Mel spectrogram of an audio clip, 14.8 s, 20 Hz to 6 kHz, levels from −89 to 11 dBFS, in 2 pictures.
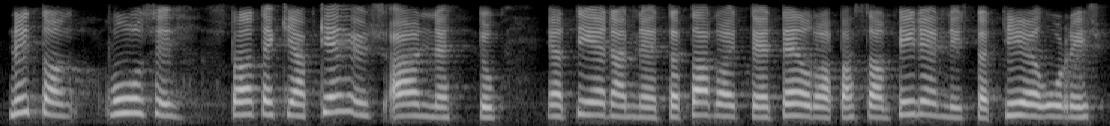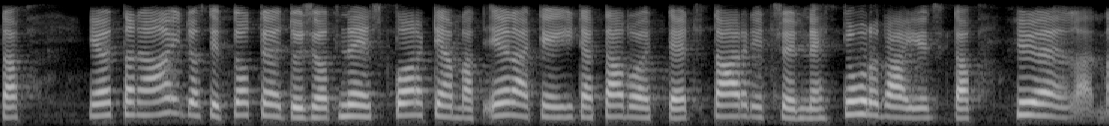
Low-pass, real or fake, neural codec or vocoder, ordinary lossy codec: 5.4 kHz; fake; autoencoder, 22.05 kHz, a latent of 192 numbers a frame, VITS, trained on one speaker; none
